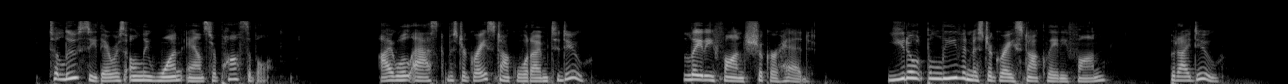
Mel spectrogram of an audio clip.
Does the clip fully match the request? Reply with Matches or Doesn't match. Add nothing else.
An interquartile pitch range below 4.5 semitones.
Doesn't match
